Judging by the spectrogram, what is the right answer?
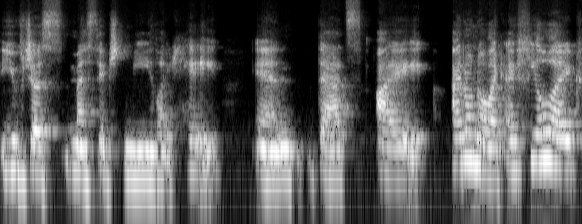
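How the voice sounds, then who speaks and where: A woman's medium-pitched voice in a Quebec accent, very slow, with ordinary pitch variation. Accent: French Canadian accent in English. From French-speaking Canada (Quebec area), Romanian family. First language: French. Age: 30s. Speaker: researcher. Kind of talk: casual chat. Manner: halting, many fillers and restarts.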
